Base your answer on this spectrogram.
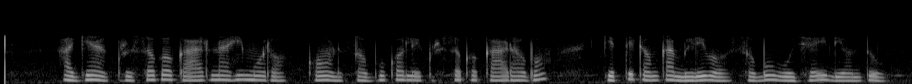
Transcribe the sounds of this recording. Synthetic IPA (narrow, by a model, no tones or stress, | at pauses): aɡjãkɾusɔkɔkaɽnaɦĩmoɾɔ | kɔɳ̃ɔsɔbukɔlekɾusɔkɔkaɽɦɔbɔ | ket̪iʈɔŋkamiɭibɔsɔbubod͡ʒʱajd̪iɔnt̪u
